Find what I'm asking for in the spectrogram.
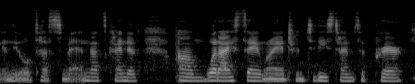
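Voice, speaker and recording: A woman with vocal fry and a bright, sharp tone talks at a fairly quick pace with ordinary pitch variation. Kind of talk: teaching video. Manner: fast.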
